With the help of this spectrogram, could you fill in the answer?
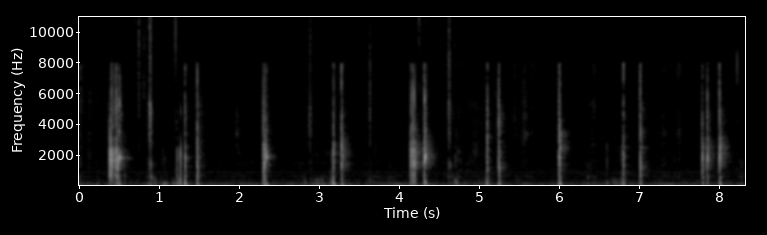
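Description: A hollow white plastic lotion bottle with a blue cap and a plant print, held over the mic, is tapped with black-gloved fingertips. It gives quiet, dry, clicky knocks in an irregular rhythm, some in quick clusters, with a bright hollow tone. Each tap dies away almost at once.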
